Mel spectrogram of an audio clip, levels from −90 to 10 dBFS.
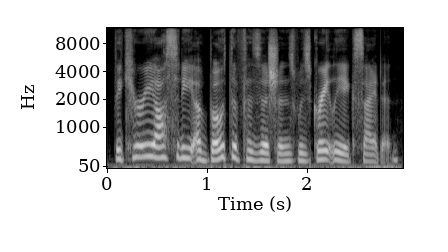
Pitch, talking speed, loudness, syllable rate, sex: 215 Hz, 180 wpm, -17 LUFS, 6.2 syllables/s, female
